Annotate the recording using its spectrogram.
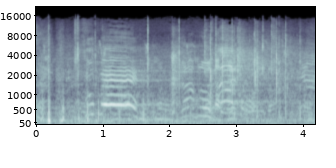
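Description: A football struck hard in a shot, one sharp thud just after the start, followed about a second in by a man's long loud shout and more shouting from the players as the shot goes in for a goal.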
